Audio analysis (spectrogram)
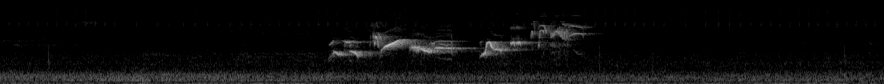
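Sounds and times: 
low steady background noise: 0.0s - 8.8s
Eurasian blackbird singing: 3.3s - 6.0s.

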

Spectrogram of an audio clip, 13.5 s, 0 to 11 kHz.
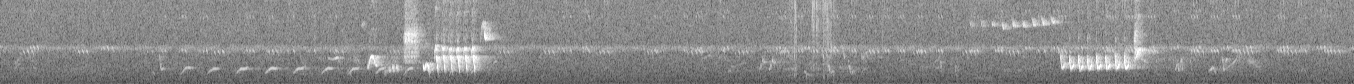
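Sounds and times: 
Common nightingale Luscinia megarhynchos song: 1.5s - 5.2s, 7.0s - 13.5s.

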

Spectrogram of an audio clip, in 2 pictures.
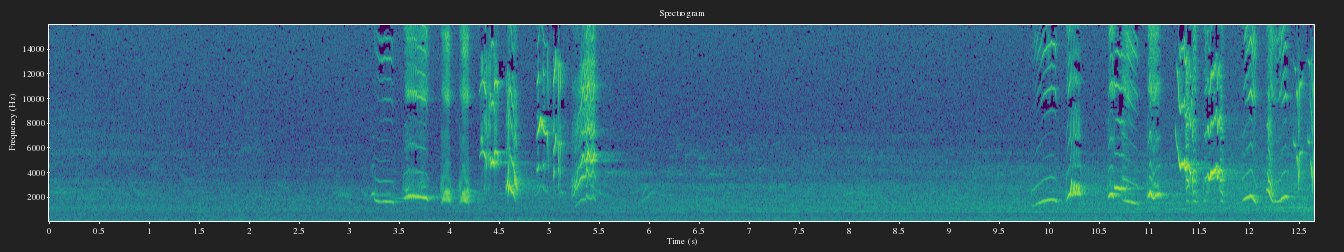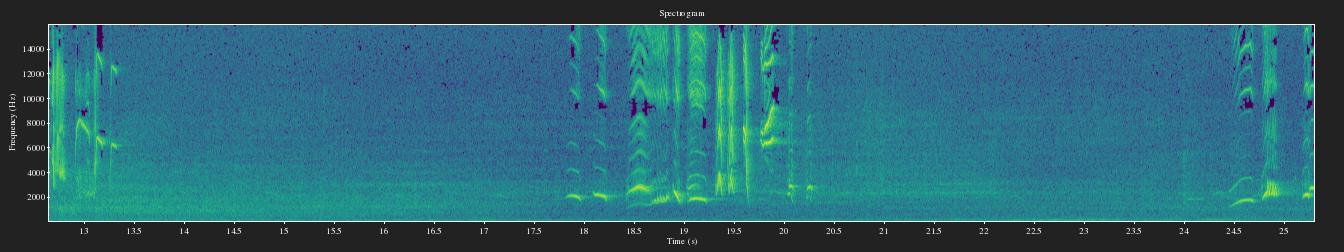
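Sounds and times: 
common blackbird Turdus merula singing: 2.9s - 6.8s, 9.7s - 13.5s, 17.7s - 20.4s, 24.0s - 25.3s.

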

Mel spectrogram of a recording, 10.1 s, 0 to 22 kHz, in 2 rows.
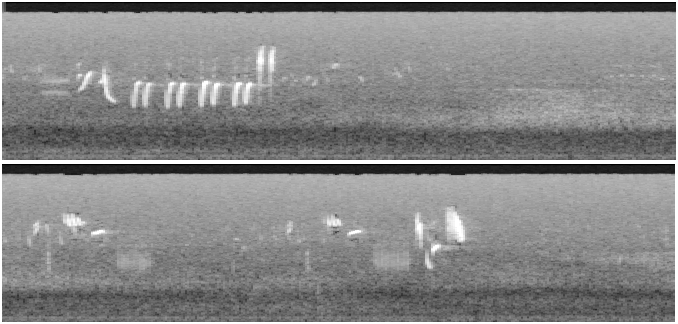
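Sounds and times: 
common nightingale Luscinia megarhynchos singing: 0.0s - 3.1s, 4.9s - 8.6s.

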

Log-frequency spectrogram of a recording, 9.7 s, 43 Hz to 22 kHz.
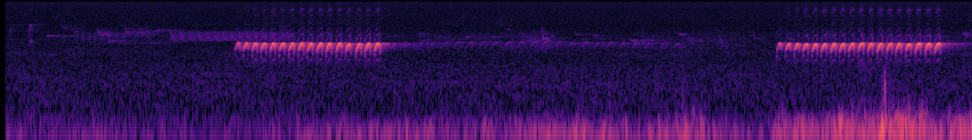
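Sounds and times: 
Eurasian nuthatch Sitta europaea giving a fast trill: 2.4s - 4.0s, 7.8s - 9.6s.

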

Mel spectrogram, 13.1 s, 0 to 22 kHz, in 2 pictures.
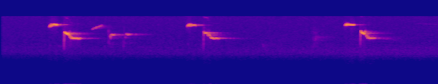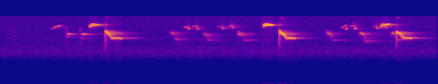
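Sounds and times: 
great tit (Parus major) calls: 0.8s - 2.2s, 2.8s - 3.6s, 4.7s - 6.0s, 6.9s - 13.1s.

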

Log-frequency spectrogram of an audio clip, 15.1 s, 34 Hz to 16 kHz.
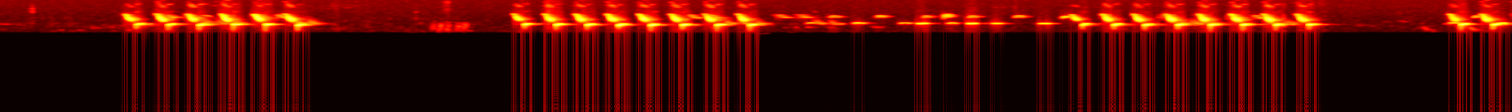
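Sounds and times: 
great tit Parus major calls: 1.2s - 3.2s, 4.2s - 13.2s, 14.2s - 15.1s.

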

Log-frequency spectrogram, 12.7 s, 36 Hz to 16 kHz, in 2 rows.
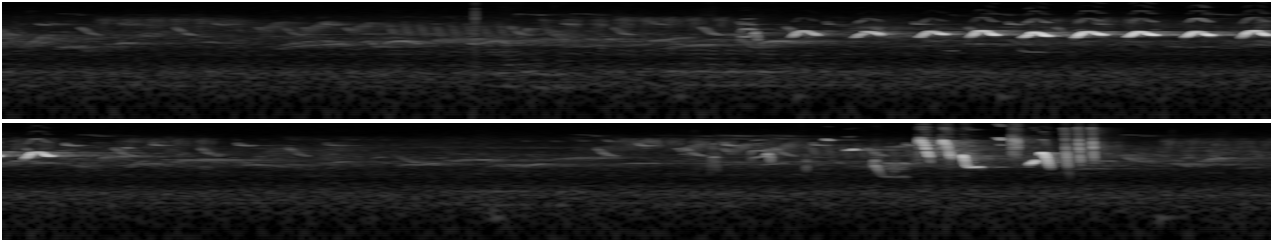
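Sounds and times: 
Common nightingale Luscinia megarhynchos singing: 3.6s - 7.0s, 9.8s - 12.0s.

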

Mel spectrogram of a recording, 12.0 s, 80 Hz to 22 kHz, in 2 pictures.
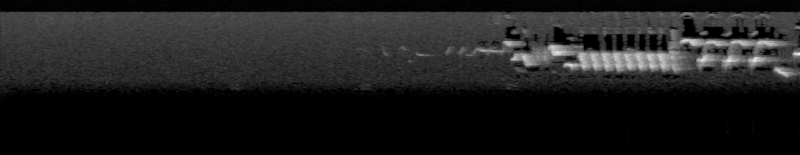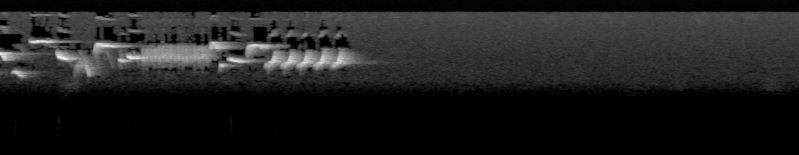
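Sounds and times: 
Eurasian wren song: 2.7s - 8.8s.

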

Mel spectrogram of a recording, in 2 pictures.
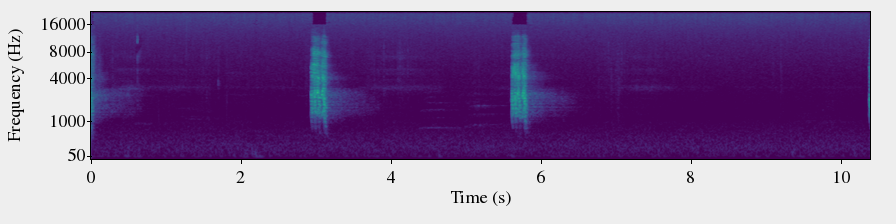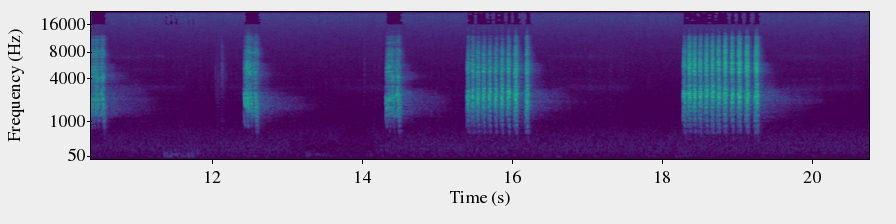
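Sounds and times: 
Eurasian magpie Pica pica giving harsh scratchy calls and rattling chatter: 2.9s - 3.5s, 5.6s - 6.4s, 10.4s - 10.9s, 12.4s - 12.9s, 14.3s - 14.8s, 15.4s - 16.6s, 18.3s - 19.7s.

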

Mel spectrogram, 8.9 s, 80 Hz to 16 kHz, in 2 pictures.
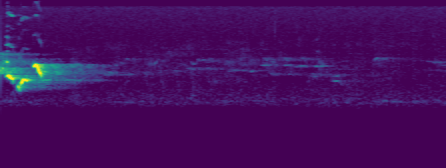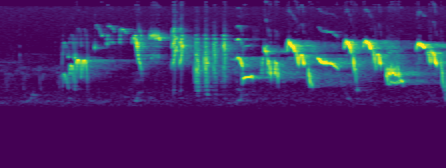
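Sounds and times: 
Eurasian blackcap singing: 0.0s - 0.8s, 5.1s - 8.9s.

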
